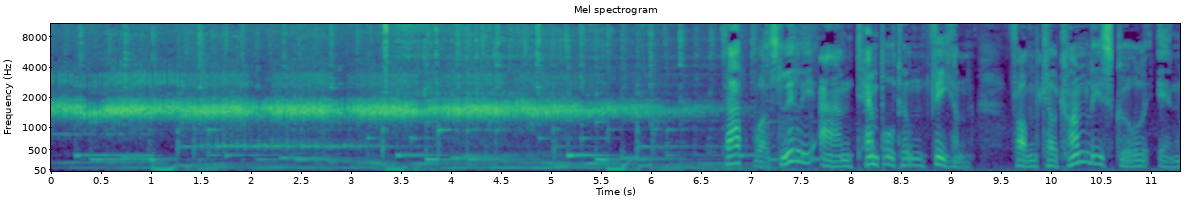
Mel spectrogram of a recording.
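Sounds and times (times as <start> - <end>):
natterjack toads calling in a rattling chorus: 0.0 - 7.4
soft melodic tones: 0.0 - 8.5
speech: 5.2 - 6.2, 6.8 - 11.2.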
